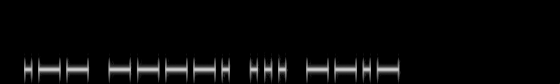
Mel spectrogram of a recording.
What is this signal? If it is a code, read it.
Morse code, heard as a keyed tone, about 17 wpm, 700 Hz. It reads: W9SQ
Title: USA Callsign DE Callsign - 4 Characters - 17wpm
